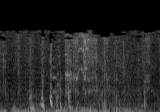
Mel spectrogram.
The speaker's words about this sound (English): Let's see if we can get the sound of that latex again.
